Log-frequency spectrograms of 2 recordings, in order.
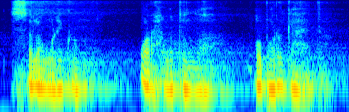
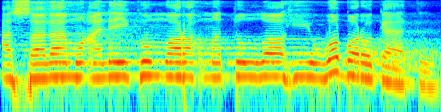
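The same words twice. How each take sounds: First: It is said softly and gently, like a Quran reciter. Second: It is said loudly and forcefully, like a preacher.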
